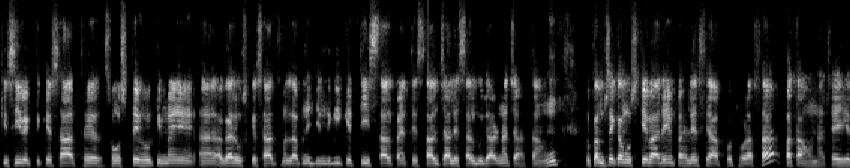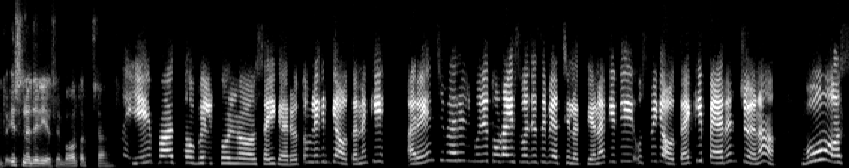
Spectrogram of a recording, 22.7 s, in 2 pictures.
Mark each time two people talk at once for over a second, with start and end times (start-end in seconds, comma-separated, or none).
none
